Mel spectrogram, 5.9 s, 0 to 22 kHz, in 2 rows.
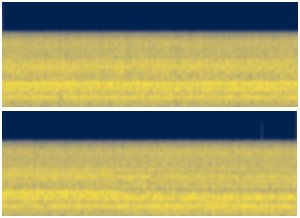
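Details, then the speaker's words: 2011 Chevrolet Classic at idle, clutch and release bearing already replaced: constant even whirring hiss that disappears with clutch pedal pressed and returns when released; bearing-like whir with clutch released, cause unknown. "Você aperta o pé na embreagem, o barulho some, você solta, o barulho volta."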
